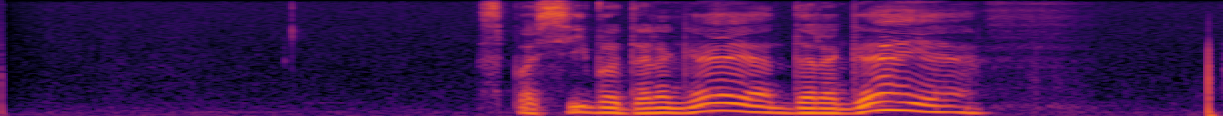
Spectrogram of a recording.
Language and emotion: Russian, positive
